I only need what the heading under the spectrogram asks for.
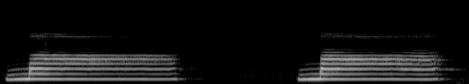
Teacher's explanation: first tone you got to pronounce high and level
